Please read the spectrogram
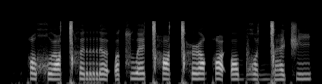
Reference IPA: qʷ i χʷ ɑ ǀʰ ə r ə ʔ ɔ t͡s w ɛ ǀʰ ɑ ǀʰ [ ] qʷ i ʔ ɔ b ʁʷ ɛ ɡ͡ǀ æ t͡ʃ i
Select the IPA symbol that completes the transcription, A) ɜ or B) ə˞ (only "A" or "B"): B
